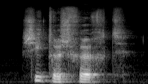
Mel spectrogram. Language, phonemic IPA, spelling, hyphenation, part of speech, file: Dutch, /ˈsi.trʏsˌfrʏxt/, citrusvrucht, ci‧trus‧vrucht, noun, Nl-citrusvrucht.ogg
- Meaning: citrus fruit, fruit of a plant of the genus Citrus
